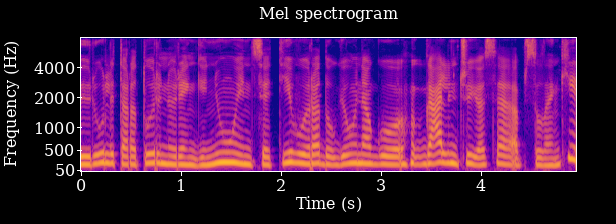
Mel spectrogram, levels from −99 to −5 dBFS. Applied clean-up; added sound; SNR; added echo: none; none; none; none.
